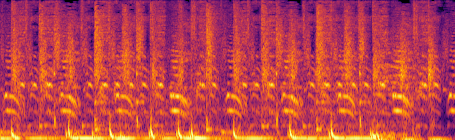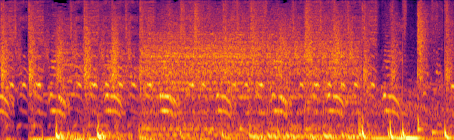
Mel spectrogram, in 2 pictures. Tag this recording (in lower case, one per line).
music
